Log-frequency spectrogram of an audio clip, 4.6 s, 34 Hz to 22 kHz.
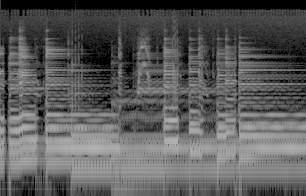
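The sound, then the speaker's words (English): An electric bass plays a short melodic phrase of sustained notes through a very old Boss CE-2B bass chorus pedal, giving a shimmering, swirling chorus effect, loud with no voices. “There is a very old Boss bass chorus really, CE2B.”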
